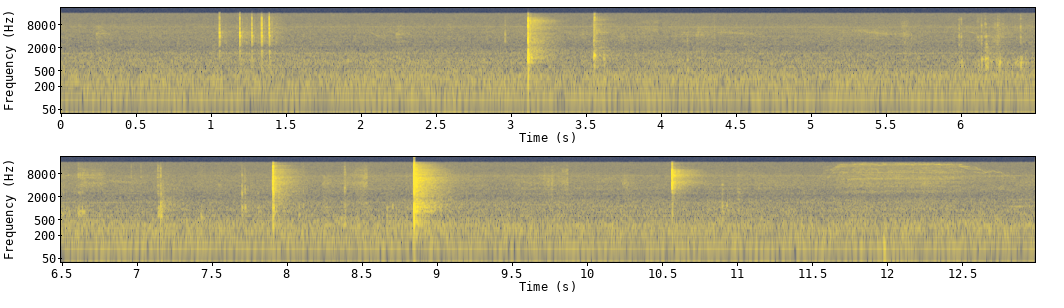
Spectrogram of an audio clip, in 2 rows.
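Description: Scattered sharp clicks and snaps from handling a Canon EOS R5 as a CFexpress card is pushed into its slot, the loudest about three and nine seconds in, over a faint steady low hum.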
